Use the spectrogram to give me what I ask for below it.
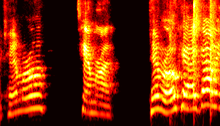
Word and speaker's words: Tamara: tomorrow um so Ron on the west coast it's Tamara in the midwest here it's Tamara and on the East Coast it's Tamara so in Brooklyn it's Tommy that too so yeah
